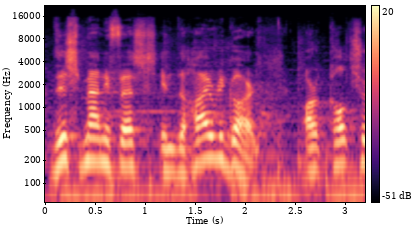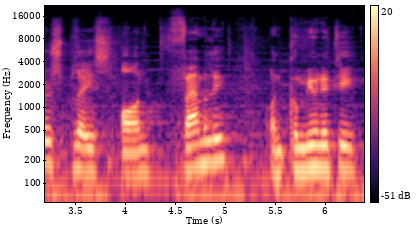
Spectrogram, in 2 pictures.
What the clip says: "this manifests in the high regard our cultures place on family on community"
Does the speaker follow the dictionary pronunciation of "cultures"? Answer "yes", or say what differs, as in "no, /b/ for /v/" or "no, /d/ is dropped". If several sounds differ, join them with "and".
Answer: no, /s/ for /z/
